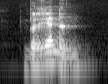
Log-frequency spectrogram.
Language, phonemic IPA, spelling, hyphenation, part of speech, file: Dutch, /bəˈrɛ.nə(n)/, berennen, be‧ren‧nen, verb, Nl-berennen.ogg
- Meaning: 1. to surround and lay siege to; to cordon and besiege 2. to run on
